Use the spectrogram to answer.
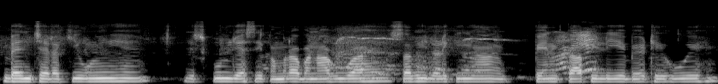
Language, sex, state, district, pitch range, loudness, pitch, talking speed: Hindi, male, Madhya Pradesh, Katni, 130-140 Hz, -17 LUFS, 135 Hz, 150 wpm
